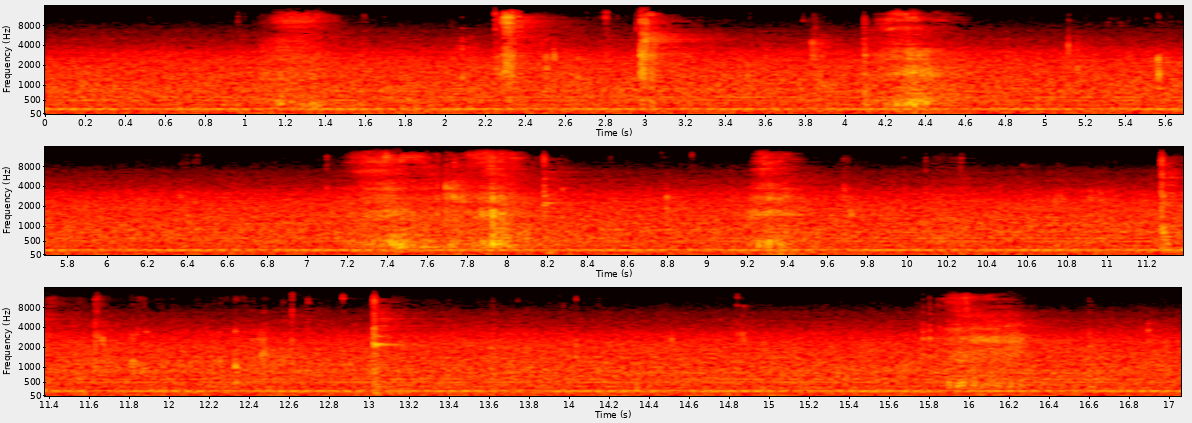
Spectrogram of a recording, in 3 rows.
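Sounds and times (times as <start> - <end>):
steady low hum: 0.0 - 17.0
slurping and chewing noodles: 7.1 - 11.0.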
